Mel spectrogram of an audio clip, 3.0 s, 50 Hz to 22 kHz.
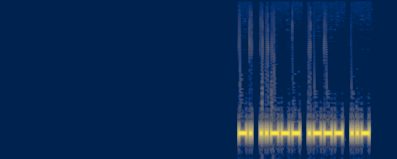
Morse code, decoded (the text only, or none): N2JU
